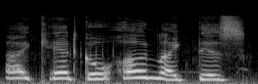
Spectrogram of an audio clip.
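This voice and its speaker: A man voicing a melancholy clockwork man who speaks in a shrill, faint, pleading way. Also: slow, dark tone, heavily acted. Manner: pleading, wistful, grows faint and distant.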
